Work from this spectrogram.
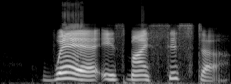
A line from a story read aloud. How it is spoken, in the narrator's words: yelled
